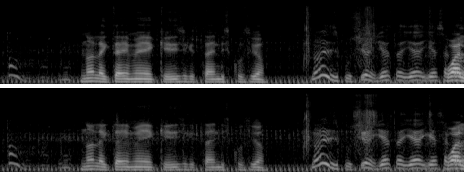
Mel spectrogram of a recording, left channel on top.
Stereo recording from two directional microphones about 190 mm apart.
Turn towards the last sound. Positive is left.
turn(degrees=35)  # may be behind; listen again after turning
